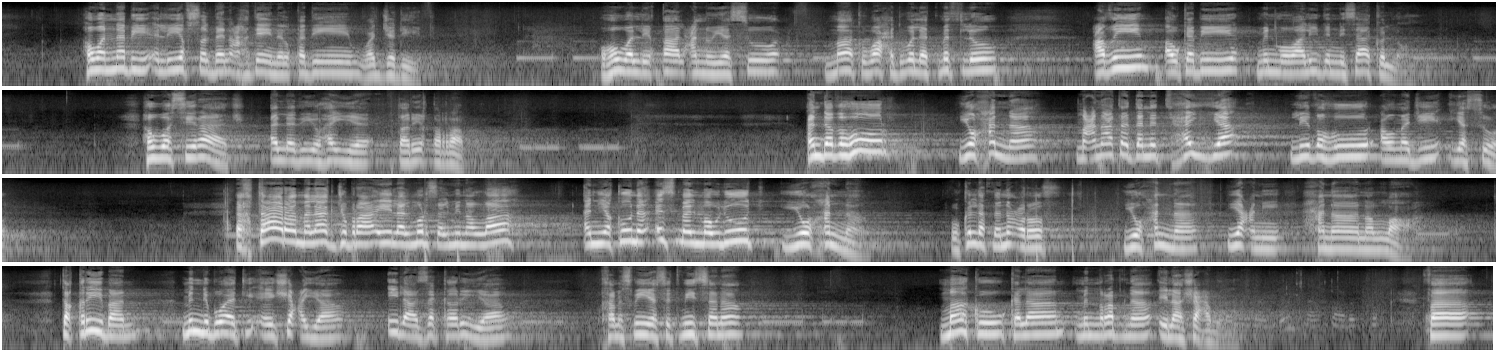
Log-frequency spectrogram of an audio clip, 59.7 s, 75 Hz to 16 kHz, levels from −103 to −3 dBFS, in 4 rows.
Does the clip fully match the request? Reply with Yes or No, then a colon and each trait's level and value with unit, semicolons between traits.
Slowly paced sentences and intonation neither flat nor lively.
Yes: slow, 70 wpm; average, 4.8 semitones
